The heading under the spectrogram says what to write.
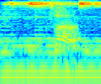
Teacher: Sifatnya yang pertama berdesis atau nafas berhembus yakni hames. Yang kedua suara tertahan syiddah. Yang ketiga lidah di bawah istifal.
